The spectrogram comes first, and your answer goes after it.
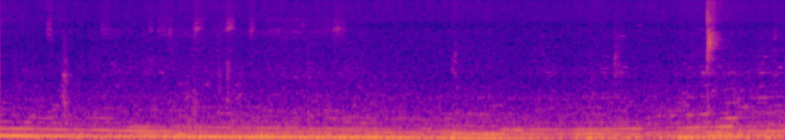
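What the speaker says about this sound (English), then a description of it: "you should be hearing the net sounds coming out of his rig" Race car engine audio from an iRacing sim rig at Circuit of the Americas during a pro invitational, a steady loud droning note that keeps rising and falling in pitch as the car accelerates and lifts.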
